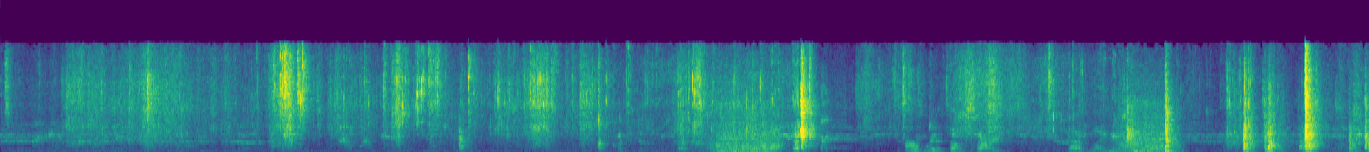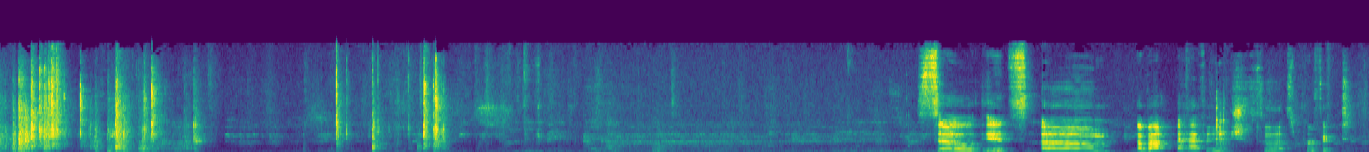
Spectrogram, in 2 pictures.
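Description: Craft supplies handled on a tabletop: irregular light clicks and knocks, most of them in the first half. A person's voice is heard briefly a few times, most clearly near the end.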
